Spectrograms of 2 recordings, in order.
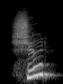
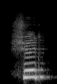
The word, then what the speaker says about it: should: Should sounds like good. It's the same sound. Should, good.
